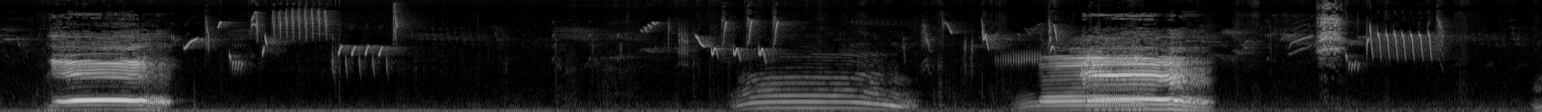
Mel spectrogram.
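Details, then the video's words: Cows from a herd of dozens in a wide rice field: three long, harmonic moos, the middle one softer and wavering, with high chirping birds between the calls. "various sounds of Moo cows"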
